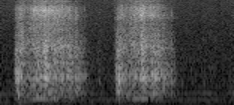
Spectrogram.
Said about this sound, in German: Und das Ganze mache ich jetzt mal kurz Krach. Es sieht aus wie ein Cocktail. Ich habe sogar mal einen Mixer hier draußen.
